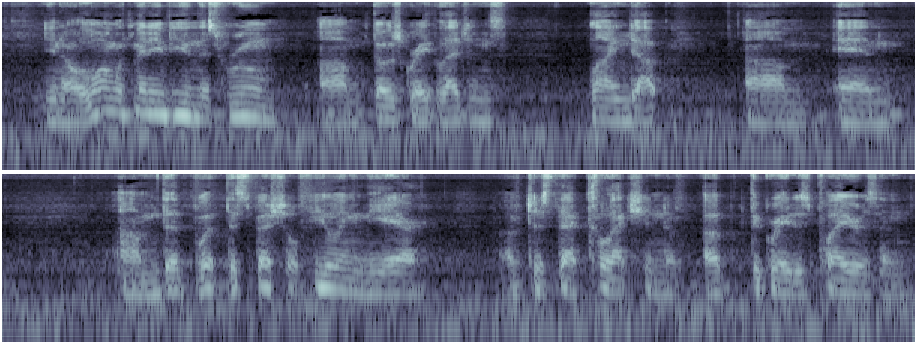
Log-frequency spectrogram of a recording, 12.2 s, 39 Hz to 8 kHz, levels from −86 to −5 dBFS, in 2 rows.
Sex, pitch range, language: male, 90-120 Hz, English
